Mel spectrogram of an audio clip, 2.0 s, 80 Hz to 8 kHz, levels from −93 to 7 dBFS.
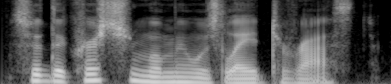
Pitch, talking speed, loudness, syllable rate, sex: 130 Hz, 245 wpm, -18 LUFS, 5.8 syllables/s, male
